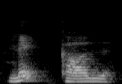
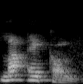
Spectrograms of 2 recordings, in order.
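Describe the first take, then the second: First: The article's vowel is dropped before the noun. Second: The article's vowel is kept before the noun. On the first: The speaker calls it right. "Et je lis l'école" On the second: The speaker calls it wrong. "في الأصل كتكتب la école"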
